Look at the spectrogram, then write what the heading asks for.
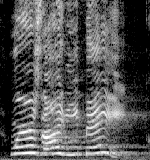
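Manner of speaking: high, loud, slow alarmed cry; a frantic mother calling out; panicked cry for the missing baby. A narrator's reading. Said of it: "cried Missus Tumbleweed".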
